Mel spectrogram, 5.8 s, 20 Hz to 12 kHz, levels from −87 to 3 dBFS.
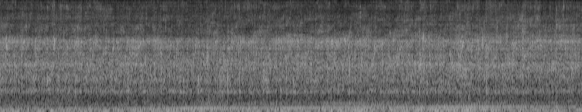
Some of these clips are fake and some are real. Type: real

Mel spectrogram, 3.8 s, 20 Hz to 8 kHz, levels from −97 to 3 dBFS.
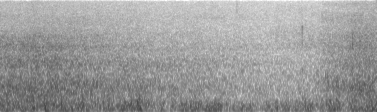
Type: fake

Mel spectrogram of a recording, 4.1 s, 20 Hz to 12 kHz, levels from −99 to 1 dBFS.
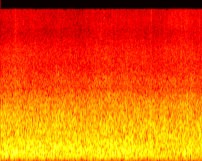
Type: real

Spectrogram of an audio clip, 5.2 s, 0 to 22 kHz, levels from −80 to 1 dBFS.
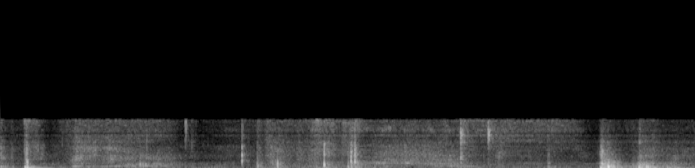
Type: fake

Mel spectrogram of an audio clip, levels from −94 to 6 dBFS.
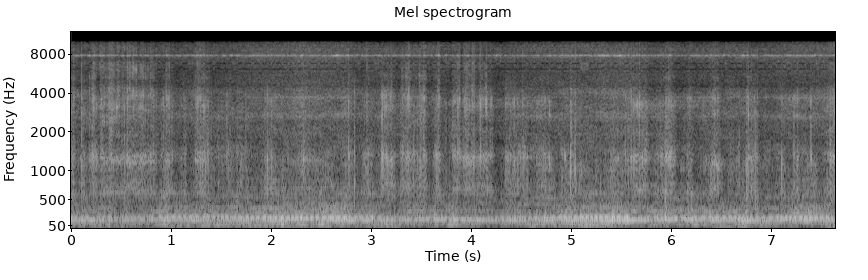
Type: fake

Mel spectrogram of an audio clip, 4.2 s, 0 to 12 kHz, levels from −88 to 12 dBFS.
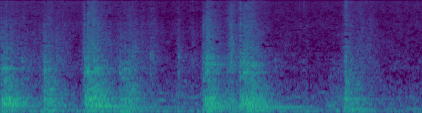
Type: real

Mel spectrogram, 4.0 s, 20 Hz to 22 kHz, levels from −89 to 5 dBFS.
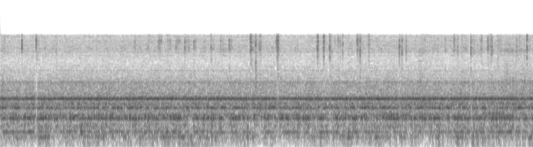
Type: real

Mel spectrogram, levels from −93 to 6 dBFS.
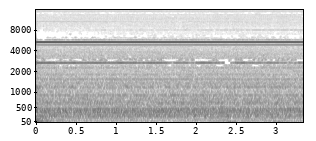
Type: real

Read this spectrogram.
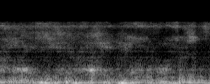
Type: fake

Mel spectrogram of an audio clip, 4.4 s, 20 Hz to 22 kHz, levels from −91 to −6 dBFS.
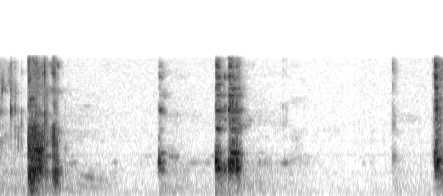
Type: real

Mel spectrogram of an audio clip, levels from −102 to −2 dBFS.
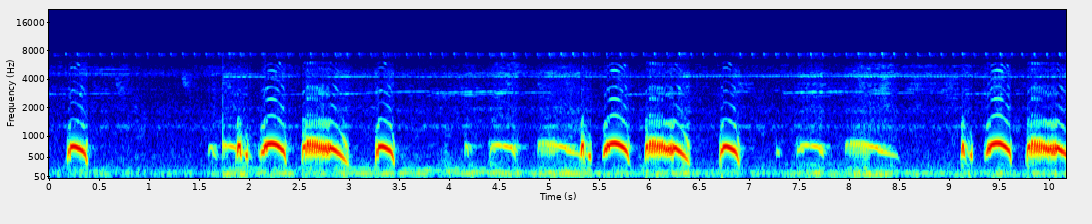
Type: real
